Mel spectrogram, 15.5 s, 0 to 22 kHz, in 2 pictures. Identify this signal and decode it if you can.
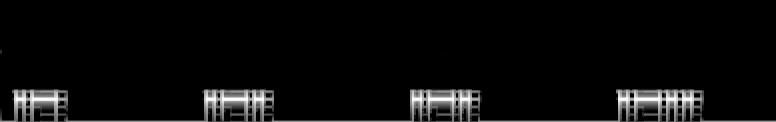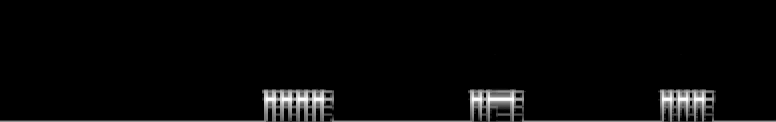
Morse code, heard as a keyed tone, about 15 wpm, spaced as for 5 wpm, 750 Hz. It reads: ARRL HAS
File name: Morse / 05WPM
